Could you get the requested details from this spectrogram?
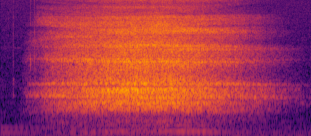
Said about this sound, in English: Nice, full, brisk inhale through the nose, and then release.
